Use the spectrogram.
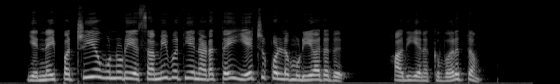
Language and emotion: Tamil, angry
